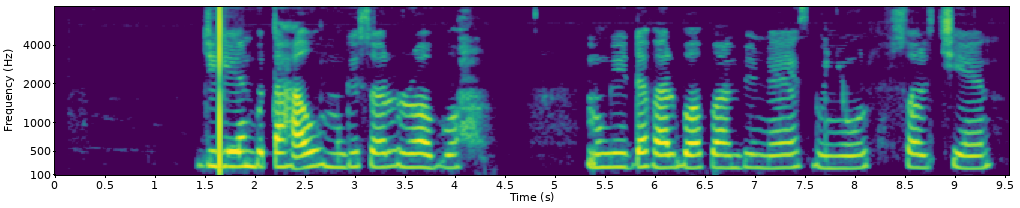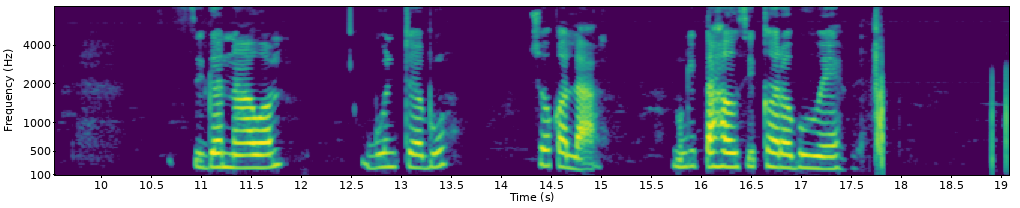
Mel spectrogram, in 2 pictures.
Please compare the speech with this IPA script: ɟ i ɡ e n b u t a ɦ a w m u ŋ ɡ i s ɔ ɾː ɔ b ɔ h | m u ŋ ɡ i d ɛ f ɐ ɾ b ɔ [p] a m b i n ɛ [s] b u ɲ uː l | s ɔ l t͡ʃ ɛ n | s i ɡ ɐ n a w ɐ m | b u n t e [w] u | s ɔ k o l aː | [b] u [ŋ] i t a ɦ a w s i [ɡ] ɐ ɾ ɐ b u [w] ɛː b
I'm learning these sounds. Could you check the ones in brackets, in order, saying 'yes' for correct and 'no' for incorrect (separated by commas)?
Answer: yes, yes, no, no, no, no, yes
